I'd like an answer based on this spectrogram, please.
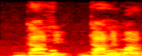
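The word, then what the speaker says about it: Dänemark: কমে আউস ডনেমার দে ডেনেমার্ক ঠিক আছে ডানে মার্ক বললে এটা কিন্তু ভুল উচ্চারণ হতে পারে হ্যা ইসকমেউস ডেনেমার্ক হ্যা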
